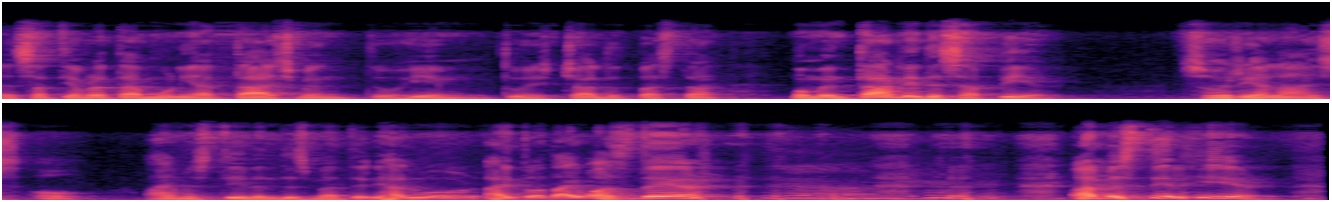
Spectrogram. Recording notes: Lecture in San Jose CA.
